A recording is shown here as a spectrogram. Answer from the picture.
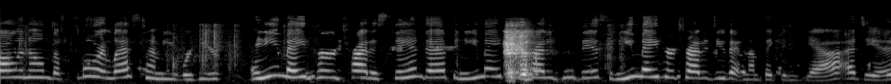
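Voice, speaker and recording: Raising and projecting her high voice, a woman speaks with lively intonation and big swings in loudness. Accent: Southern US. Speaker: home health clinician. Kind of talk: casual chat. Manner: slow.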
